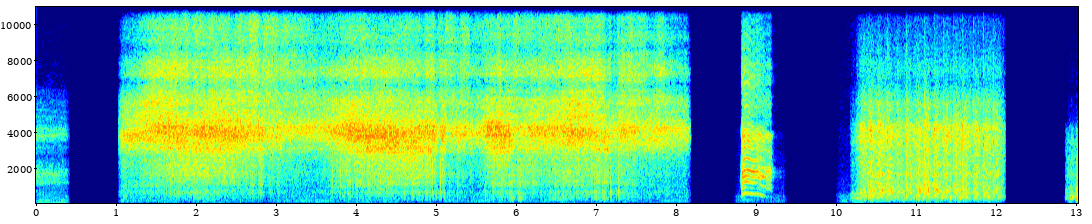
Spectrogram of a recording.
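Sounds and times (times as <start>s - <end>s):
long steady hiss: 1.0s - 8.2s.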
